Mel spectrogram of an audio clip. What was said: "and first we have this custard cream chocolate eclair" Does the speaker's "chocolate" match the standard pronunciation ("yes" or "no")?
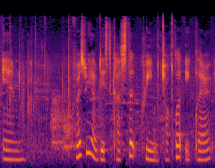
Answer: yes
